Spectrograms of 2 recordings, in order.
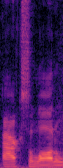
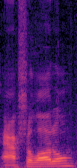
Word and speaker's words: axolotl: understanding is that, like, X in Spanish is pronounced like SH. And so something like axolotl would be like axolotl, but everyone pronounces it axolotl because, like, hey, we're Americans, that's how we read it, that's how we say it.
